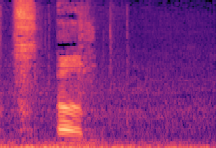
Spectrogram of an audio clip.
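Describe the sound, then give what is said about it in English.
Steady low rumble of road traffic heard from inside a moving car, continuous and muffled throughout, with a brief voice-like sound rising over it near the start. “This traffic's fucking unbearable.”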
